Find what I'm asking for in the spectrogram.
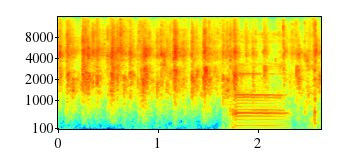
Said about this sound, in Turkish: Önce bir senin için alkış alalım.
